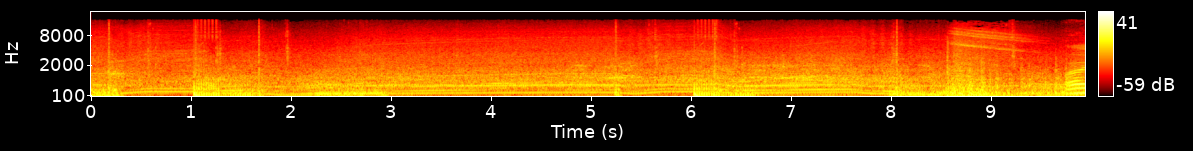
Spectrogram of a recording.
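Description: A car exhaust pops and bangs.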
